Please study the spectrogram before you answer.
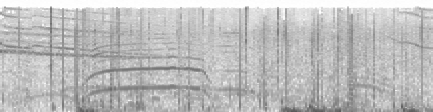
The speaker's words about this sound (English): a blazing, colorful set of fireworks shatters into thousands of sparks overhead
